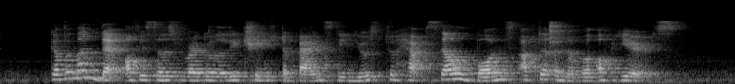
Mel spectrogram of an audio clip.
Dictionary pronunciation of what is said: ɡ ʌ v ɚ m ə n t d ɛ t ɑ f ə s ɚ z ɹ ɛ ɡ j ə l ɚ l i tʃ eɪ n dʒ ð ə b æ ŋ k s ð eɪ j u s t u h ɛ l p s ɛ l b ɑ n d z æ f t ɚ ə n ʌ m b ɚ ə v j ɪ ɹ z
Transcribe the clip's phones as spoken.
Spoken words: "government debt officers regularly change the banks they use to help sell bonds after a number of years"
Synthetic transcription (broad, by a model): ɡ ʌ v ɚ m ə n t d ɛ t ɑ f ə s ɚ s ɹ ɛ ɡ j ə l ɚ l i tʃ eɪ n dʒ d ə b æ ŋ k s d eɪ j u s t u h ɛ p s ɛ l b ɑ n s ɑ f t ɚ ə n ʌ m b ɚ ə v j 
